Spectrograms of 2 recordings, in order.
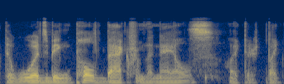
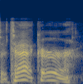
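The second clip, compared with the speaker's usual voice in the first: high, loud cry of warning; shouted alarm; 12 semitones higher, 5 dB louder than usual. Acted. Bell tower guard spots the climber, shouted alarm. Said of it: "and he shouts".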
